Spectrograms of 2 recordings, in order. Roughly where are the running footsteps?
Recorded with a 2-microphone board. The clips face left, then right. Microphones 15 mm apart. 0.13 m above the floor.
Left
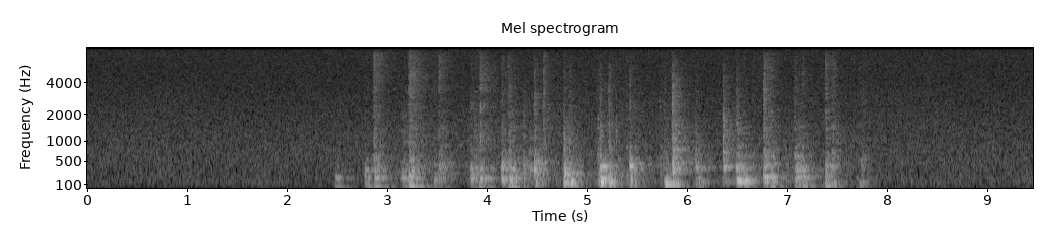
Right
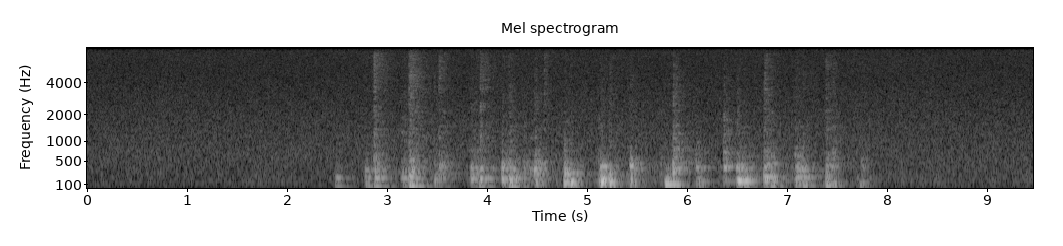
Centre.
